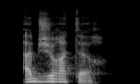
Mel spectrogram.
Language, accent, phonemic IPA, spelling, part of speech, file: French, France, /ab.ʒy.ʁa.tœʁ/, abjurateur, adjective / noun, LL-Q150 (fra)-abjurateur.wav
- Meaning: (adjective) alternative form of abjuratoire; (noun) someone who has committed abjuration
